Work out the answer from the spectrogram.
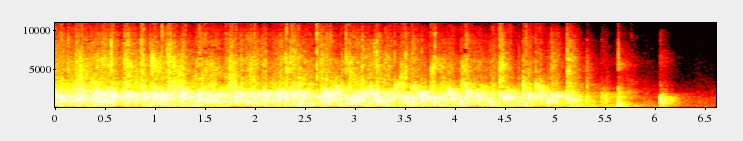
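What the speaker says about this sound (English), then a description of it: "let's all give us one more loud round of applause" Audience applause at a career guidance workshop, a dense, loud burst of clapping from a large crowd that holds steady and then tapers off into a few last claps.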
